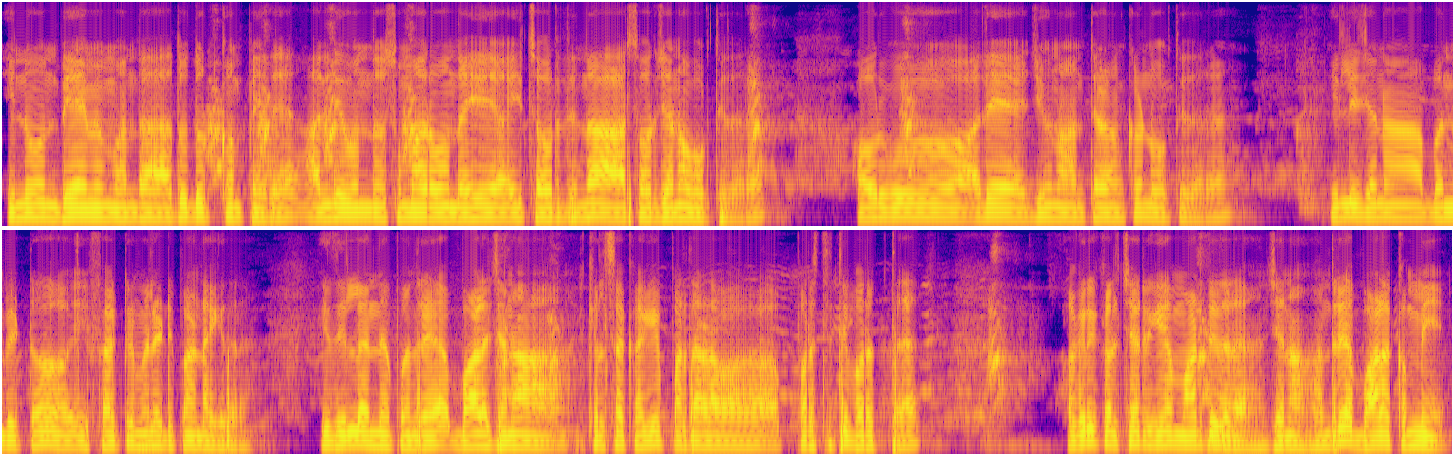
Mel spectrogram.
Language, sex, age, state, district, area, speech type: Kannada, male, 18-30, Karnataka, Vijayanagara, rural, spontaneous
